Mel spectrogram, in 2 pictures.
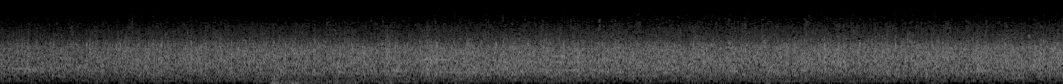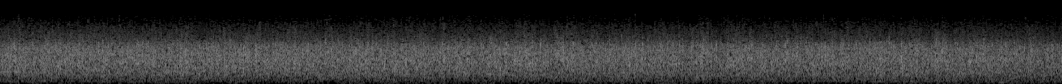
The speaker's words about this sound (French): Et malgré la conclusion pianissimo, vous entendez les exclamations et la ferveur du public.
